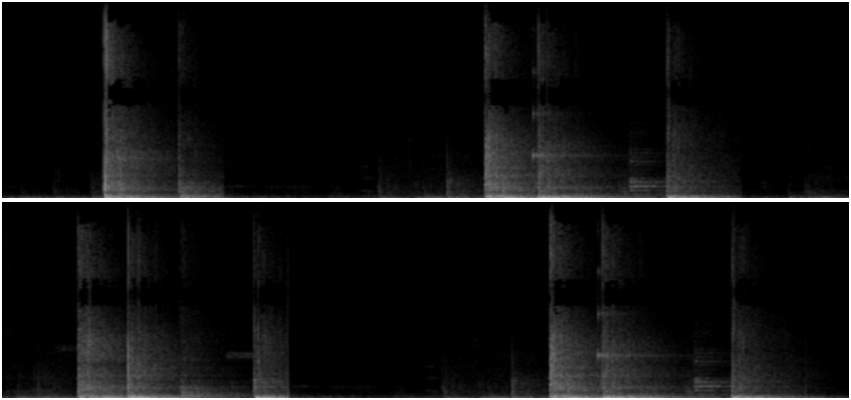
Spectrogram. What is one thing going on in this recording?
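A volleyball is struck hard and thuds, echoing in a large hall.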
